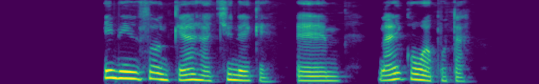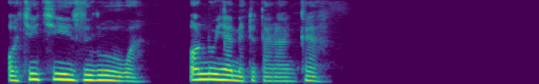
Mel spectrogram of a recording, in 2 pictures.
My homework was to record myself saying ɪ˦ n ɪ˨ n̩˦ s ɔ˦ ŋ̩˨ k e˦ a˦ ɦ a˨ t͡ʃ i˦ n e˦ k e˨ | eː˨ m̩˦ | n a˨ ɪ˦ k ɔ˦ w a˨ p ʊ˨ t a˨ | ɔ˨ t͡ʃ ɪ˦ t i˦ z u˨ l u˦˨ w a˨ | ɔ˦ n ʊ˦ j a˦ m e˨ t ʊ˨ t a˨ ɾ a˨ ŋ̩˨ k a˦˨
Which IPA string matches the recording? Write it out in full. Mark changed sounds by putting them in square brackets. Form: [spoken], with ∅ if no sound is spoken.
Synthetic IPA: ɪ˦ [d] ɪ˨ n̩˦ s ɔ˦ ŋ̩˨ k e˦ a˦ ɦ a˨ t͡ʃ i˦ n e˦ k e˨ | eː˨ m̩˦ | n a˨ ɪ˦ k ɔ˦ w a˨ p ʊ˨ t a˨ | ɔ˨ t͡ʃ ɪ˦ [t͡ʃ] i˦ z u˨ [ɾ] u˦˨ w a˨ | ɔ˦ n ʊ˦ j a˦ m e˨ t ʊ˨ t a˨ ɾ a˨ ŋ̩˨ k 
